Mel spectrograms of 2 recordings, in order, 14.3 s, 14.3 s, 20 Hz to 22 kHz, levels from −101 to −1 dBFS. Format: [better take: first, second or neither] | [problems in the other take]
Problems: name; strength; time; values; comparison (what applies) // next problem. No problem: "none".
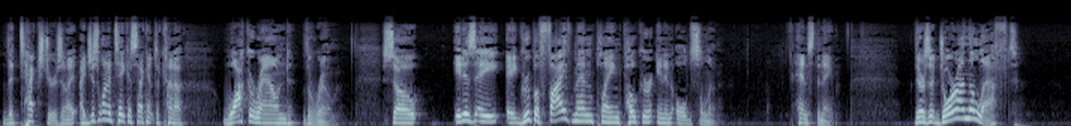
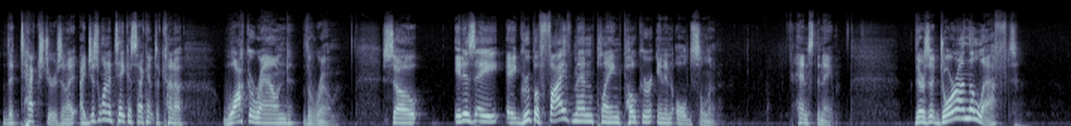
second | garbled, watery; badly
